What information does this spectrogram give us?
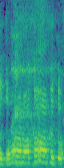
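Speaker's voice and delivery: put-on shouting. Recounting how parents shouted at their children, imitating parents shouting. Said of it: "Y iban los padres chillando".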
